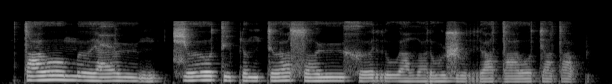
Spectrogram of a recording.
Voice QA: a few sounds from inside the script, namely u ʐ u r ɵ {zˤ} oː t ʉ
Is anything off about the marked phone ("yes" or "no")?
yes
